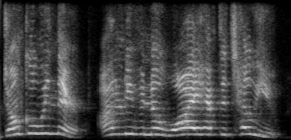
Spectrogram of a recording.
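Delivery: ordinary talk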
